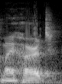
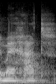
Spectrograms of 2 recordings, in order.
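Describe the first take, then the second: First: The R sound in heart is pronounced. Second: The R sound in heart is dropped. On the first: "if you want to say like my heart" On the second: "you say my hat"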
